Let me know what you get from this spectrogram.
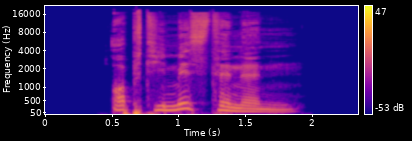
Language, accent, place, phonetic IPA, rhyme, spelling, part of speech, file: German, Germany, Berlin, [ɔptiˈmɪstɪnən], -ɪstɪnən, Optimistinnen, noun, De-Optimistinnen.ogg
- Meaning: plural of Optimistin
